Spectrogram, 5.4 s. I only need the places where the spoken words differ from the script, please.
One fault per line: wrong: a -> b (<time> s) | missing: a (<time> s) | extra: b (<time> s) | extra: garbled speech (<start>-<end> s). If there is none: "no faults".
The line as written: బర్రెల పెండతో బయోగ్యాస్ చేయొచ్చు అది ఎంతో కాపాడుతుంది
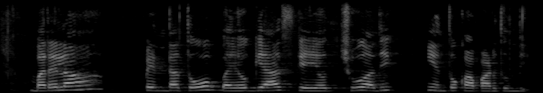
no faults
